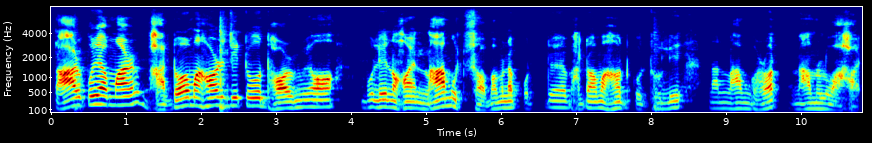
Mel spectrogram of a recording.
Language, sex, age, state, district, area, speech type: Assamese, male, 60+, Assam, Majuli, urban, spontaneous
